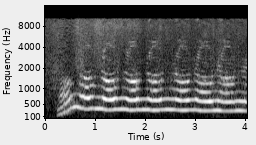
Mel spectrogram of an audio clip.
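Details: A domestic cat gives one sustained, drawn-out yowl lasting nearly four seconds. It opens with a quick upward sweep, then holds a rich, wavering tone that sags slightly in pitch toward the end.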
